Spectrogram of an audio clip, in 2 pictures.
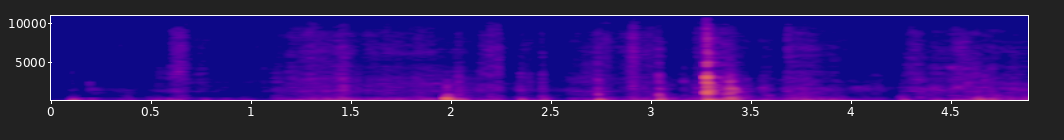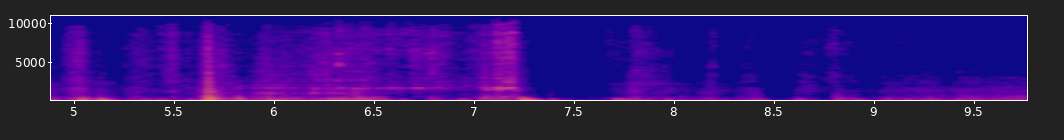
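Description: Card sleeve sliding off a watch box by hand: uneven papery rubbing and rustling, with a few light knocks of the box in the hands.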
